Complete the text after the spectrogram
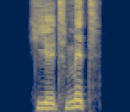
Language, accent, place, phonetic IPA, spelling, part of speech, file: German, Germany, Berlin, [ˌhiːlt ˈmɪt], hielt mit, verb, De-hielt mit.ogg
- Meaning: first/third-person singular preterite of mithalten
